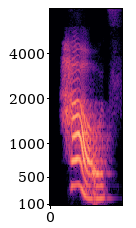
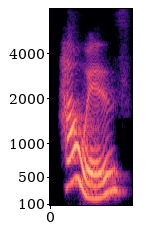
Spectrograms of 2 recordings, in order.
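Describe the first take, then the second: First: The two words are joined into one syllable. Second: The two words are said fully and separately.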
